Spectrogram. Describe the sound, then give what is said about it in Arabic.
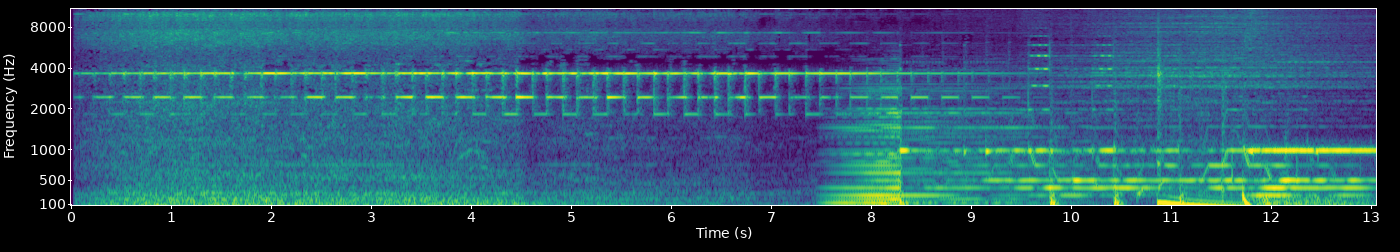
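An aircraft cockpit ground-crew call horn sounds as a loud electronic tone warbling rapidly and steadily for several seconds, then gives way to other shifting tones and descending sweeps. “وللعلم الطيارين ليسوا اكثر من يستخدم الهورن اللي يستخدموا اكثر بطبيعه الحال المهندسين اكثر من غيرهم خاصه عند اجراء حالات للصيانه في داخل قمره القياده حتى يجذبوا انتباه زملائهم على الأرض طبعا نسمح انا وياكم صوت الهورن”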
